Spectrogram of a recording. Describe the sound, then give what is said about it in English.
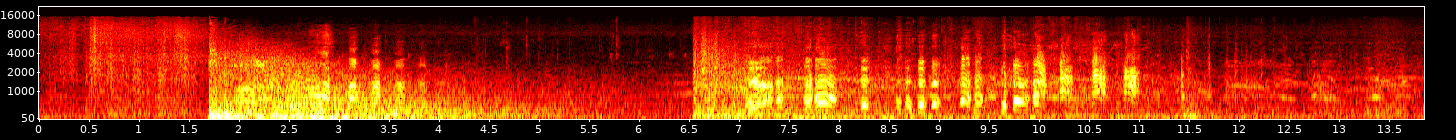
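A heavy cannon blast booms out as cannon fire at a range of 2,000 yards destroys barracks, followed by a long rumbling roar of collapse, then a second loud blast with crackling, crumbling debris and scattered impacts fading out. “I like these cannons of yours.”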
